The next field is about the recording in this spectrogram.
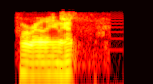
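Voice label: Police Northeast District Disp, radio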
